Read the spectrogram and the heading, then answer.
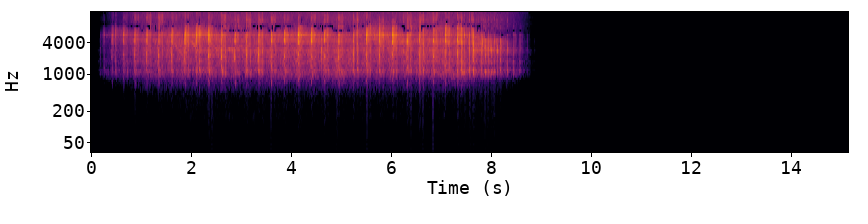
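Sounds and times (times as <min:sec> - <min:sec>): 
Grey-headed Woodpecker nestling calling: 0:00.2 - 0:08.6.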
